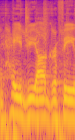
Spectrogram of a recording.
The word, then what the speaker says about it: hagiography: Hey geography, like, hey geography?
